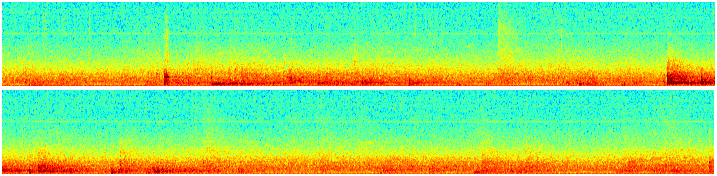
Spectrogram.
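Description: Footsteps echo through a large, reverberant hall.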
